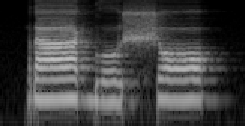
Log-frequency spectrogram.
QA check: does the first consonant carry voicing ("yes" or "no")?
yes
